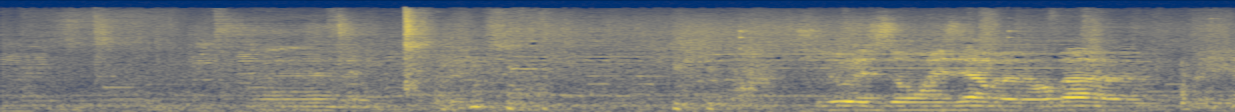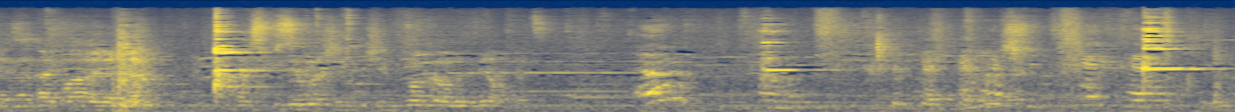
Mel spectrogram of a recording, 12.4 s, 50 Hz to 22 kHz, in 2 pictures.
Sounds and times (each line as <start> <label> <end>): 0.0 jazzy background music 12.3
